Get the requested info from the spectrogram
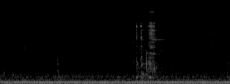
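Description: Quiet room tone with a steady low hum, and one brief faint sound about one and a half seconds in.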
